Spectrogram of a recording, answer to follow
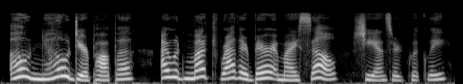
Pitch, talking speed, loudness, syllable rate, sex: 255 Hz, 180 wpm, -15 LUFS, 4.9 syllables/s, female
